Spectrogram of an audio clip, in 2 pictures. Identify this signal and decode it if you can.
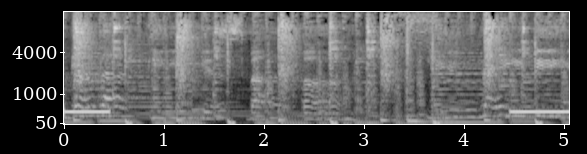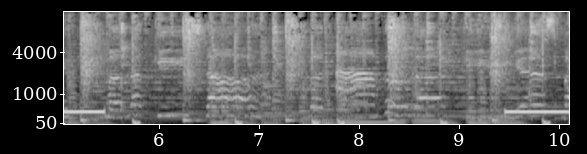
Ringback tone (Europe, 425 Hz), with noise.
